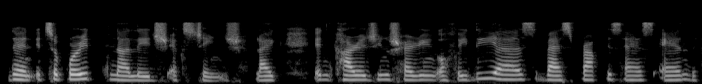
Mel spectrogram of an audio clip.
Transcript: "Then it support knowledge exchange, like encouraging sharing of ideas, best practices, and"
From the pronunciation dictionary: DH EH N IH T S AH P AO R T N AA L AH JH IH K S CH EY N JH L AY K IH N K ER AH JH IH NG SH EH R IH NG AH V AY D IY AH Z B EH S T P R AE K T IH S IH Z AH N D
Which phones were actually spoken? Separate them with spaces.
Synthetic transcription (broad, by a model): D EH N IH T S AH P AO R T N AA L AH JH IH K S CH EY N JH L AY K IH N K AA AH JH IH NG SH EH R IH NG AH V AY D IY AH S B EH S T P R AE K T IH S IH S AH N D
